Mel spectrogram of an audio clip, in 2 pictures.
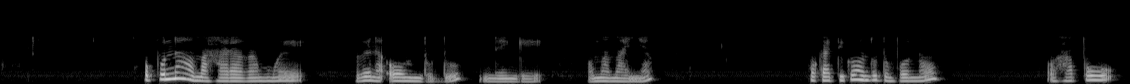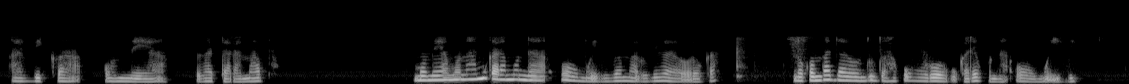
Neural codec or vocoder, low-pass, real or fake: none; 3.6 kHz; real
